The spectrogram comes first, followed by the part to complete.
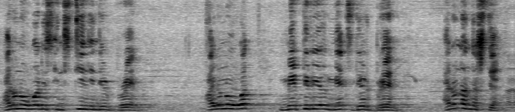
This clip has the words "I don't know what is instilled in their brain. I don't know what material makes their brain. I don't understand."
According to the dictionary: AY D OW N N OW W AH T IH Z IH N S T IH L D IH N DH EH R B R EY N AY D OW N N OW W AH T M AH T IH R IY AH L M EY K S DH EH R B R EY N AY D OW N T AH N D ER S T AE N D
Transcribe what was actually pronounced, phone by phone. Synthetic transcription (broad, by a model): AY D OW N N OW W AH T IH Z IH N S T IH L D IH N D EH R B R EY N AY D OW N N OW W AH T M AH T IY R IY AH L M EY K S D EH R B R EY N AY D OW N T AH N D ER S T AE N D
